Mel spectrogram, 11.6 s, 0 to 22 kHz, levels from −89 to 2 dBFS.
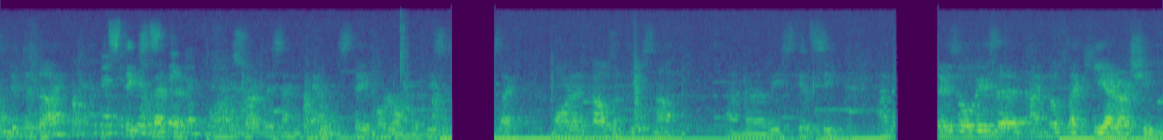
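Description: At 4.51 s the audio halts in a rebuffering stall: the player has run out of downloaded data and waits for more, then picks up exactly where it stopped at 4.95 s, adding about 0.44 s of silence with nothing skipped. The same happens again from 8.95 s to 9.38 s, adding about 0.43 s. On a waveform each stall is a flat silent gap; on a spectrogram, a clean vertical blank band.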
